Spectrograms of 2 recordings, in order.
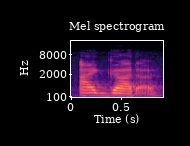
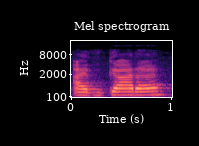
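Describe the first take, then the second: First: No v sound is heard before gotta. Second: A v sound is heard before gotta.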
